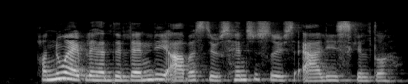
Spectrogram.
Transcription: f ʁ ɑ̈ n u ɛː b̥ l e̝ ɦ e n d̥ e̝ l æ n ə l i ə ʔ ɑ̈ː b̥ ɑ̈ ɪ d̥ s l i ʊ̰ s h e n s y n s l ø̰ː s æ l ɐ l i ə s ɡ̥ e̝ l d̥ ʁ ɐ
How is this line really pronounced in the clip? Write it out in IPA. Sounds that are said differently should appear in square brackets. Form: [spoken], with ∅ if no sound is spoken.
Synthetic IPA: f ʁ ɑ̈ n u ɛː b̥ l e̝ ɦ [æ] n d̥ e̝ l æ n ə l i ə ʔ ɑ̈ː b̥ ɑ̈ ɪ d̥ s l i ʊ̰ s h e n s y n s l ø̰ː s æ [∅] ɐ l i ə s ɡ̥ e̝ l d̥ ʁ ɐ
